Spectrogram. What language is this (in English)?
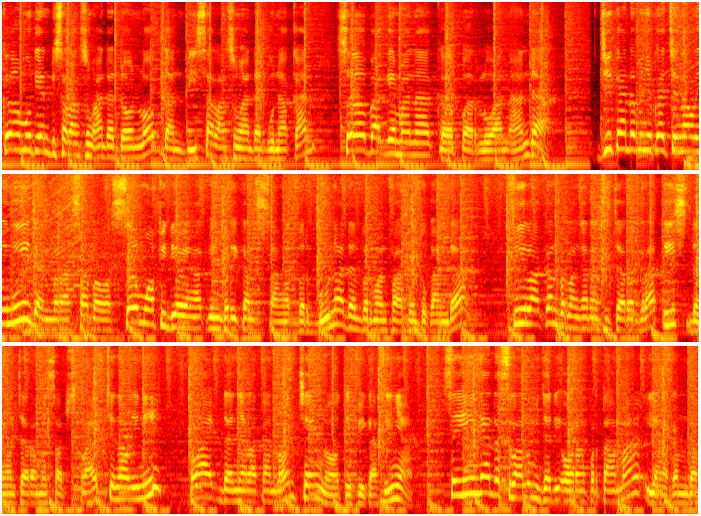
Indonesian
